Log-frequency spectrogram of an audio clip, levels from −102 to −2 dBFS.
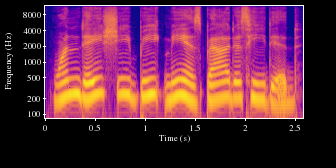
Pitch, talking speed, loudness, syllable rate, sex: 210 Hz, 230 wpm, -16 LUFS, 4.5 syllables/s, female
